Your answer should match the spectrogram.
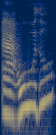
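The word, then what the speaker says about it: أعوذ: So number 1, especially with the non-Arab people, they pronounce the ayn as hamza. When I say a'udhu, it's not like when I say a'udhu, a'u, this is u. So if you want to know you're doing ayn or hamza, try to pronounce the both of them. If you have 2 different sounds, that means the ayn is different from your hamza, and this is good.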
